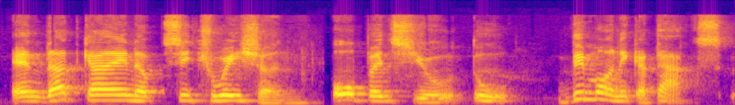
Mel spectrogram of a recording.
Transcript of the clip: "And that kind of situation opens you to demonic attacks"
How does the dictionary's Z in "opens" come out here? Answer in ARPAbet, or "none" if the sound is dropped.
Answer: S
